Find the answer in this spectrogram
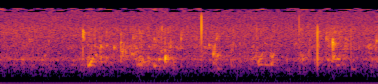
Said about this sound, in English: Now the two young people have parked the car in the driveway which slopes up to the house, have walked down through the garden to the little brook which rambles along at the foot of a little hill and back.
